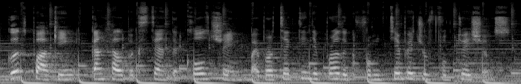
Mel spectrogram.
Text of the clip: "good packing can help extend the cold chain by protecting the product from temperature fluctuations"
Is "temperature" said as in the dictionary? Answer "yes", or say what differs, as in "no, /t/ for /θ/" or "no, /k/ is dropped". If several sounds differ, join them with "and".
no, /ɹ/ is dropped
